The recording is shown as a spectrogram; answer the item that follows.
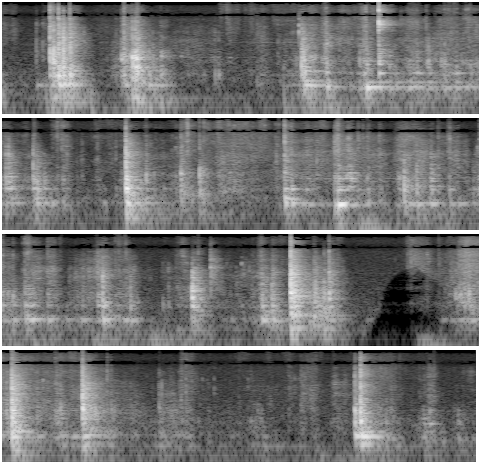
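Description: Grey plastic sewer pipes and fittings knocking and clacking as they are fitted together and set down on a wooden workbench, in a string of irregular knocks. Stretches of a steady low tone run under the knocks at times.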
